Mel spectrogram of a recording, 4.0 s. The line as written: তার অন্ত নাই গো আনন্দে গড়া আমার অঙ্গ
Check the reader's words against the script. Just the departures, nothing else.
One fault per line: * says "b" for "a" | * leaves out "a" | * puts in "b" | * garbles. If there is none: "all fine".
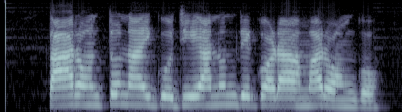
* puts in "যে"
